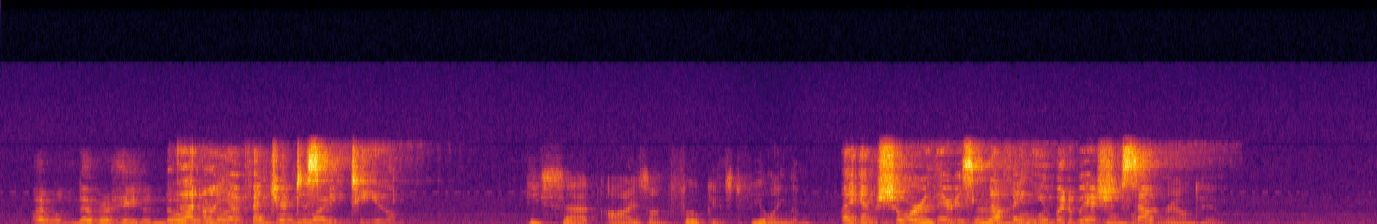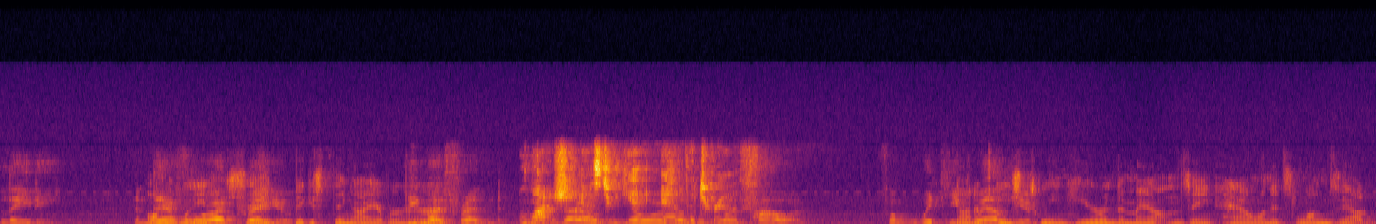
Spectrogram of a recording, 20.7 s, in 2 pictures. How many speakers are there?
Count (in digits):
3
